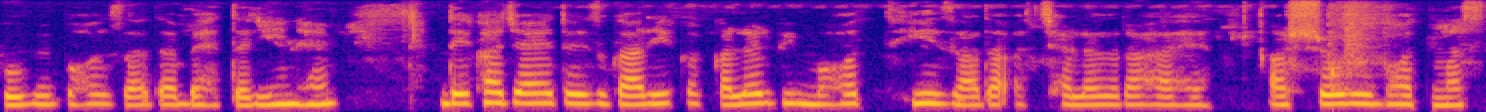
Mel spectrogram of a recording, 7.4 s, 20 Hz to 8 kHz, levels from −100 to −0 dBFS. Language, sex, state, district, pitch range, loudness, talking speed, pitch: Hindi, female, Bihar, Kishanganj, 225-250 Hz, -18 LUFS, 220 wpm, 235 Hz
